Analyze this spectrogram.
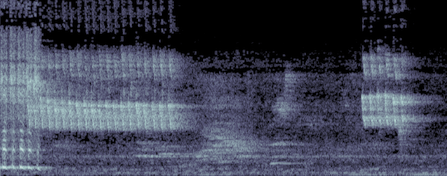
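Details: Training-recording song of a leafbird for teaching other songbirds: a harsh, high, buzzy trill fades into a quiet gap, then a brief, sharp, high buzzy burst returns near the end.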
